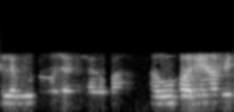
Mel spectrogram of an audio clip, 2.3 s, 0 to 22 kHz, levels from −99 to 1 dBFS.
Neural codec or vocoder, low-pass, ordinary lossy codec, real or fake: none; 3.6 kHz; AAC, 16 kbps; real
